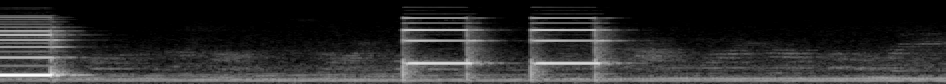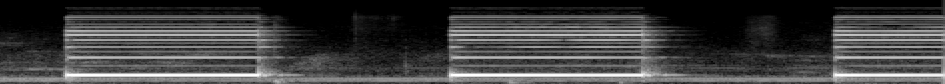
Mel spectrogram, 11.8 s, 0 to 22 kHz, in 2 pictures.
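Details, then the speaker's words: HP 20-c434 all-in-one PC at power-on after an 8GB RAM upgrade: two short beeps, then long steady beeps repeating about every two seconds; error code, and the owner suspects the new RAM was not seated properly, not confirmed. "doesn't sound good does it all right let's turn this off try to reboot again"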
